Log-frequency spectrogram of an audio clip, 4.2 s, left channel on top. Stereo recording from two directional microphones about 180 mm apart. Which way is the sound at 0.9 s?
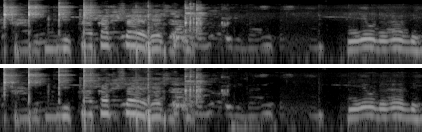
75° right (ahead or behind).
